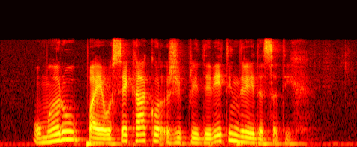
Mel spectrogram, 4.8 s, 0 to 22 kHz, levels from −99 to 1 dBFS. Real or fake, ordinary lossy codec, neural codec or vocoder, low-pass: real; none; none; 7.2 kHz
